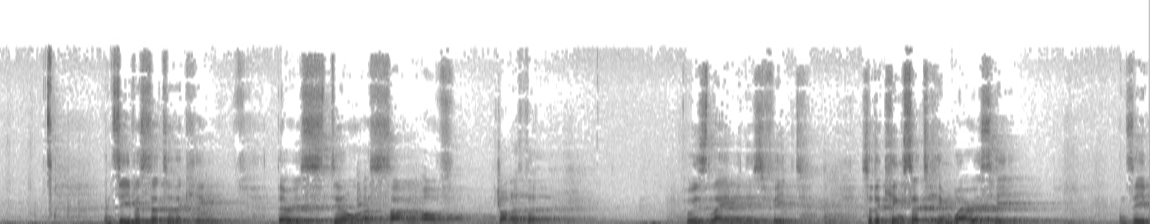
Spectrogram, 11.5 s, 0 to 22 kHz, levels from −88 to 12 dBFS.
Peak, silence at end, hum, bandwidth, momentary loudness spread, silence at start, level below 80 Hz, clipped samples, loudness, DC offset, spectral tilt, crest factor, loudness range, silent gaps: -4 dBFS; 0 s; none; 17.5 kHz; 16 LU; 0 s; -36 dBFS; under 0.1%; -22 LUFS; under 0.1%; -5 dB/octave; 18 dB; 4 LU; none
